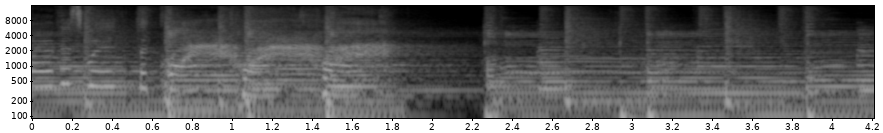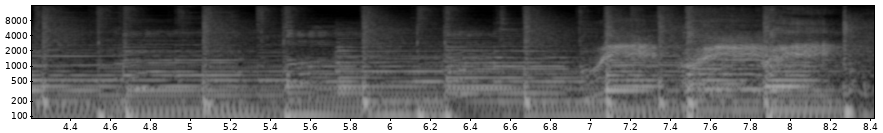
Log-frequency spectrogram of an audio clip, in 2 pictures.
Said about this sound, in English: But the one little duck with the feather on his back, he led the others with the quack,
